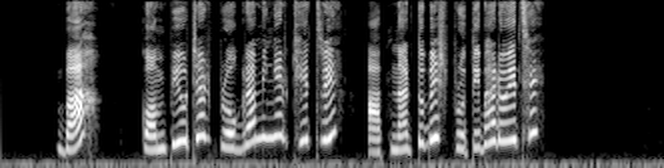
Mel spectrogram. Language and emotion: Bengali, surprised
